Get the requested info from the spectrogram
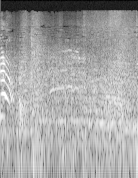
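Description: A pony whinnies once at the very start, its pitch rising sharply and then falling, over background music.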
